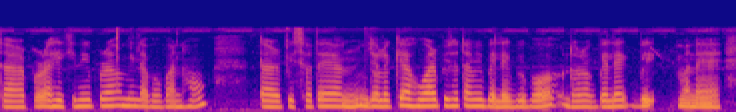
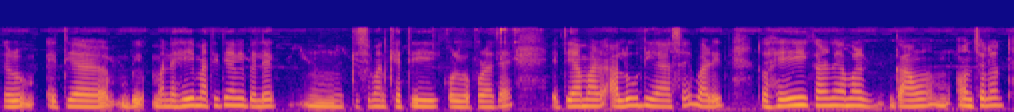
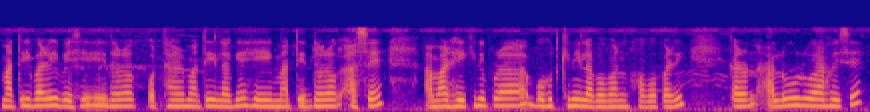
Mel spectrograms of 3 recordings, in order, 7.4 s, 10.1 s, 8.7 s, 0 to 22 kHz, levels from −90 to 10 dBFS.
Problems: background sounds at intervals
